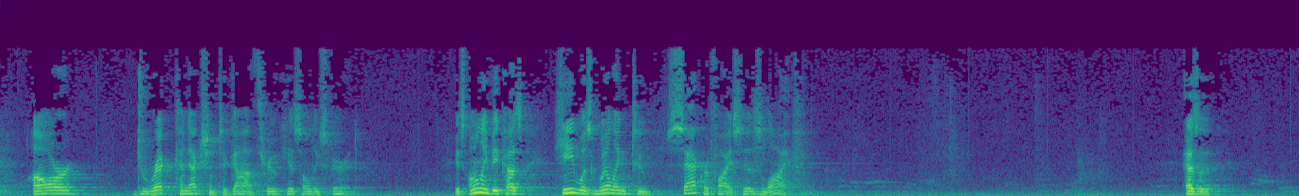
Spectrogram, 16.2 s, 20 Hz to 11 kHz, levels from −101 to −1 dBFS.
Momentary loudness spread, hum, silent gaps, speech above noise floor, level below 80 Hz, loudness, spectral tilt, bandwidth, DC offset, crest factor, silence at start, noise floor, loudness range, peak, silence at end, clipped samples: 22 LU; none; none; 28 dB; -50 dBFS; -23 LUFS; -7 dB/octave; 8.6 kHz; under 0.1%; 22 dB; 0 s; -50 dBFS; 10 LU; -2 dBFS; 0.4 s; under 0.1%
